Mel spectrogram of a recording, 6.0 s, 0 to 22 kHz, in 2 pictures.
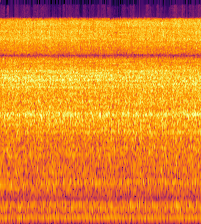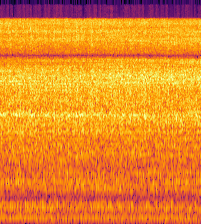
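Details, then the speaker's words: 1914 Dodge Brothers rat rod roadster with 1962 Oldsmobile 392 V8 and Hydro, first start with no coolant in it: smooth, even V8 idle, steady low rumble; lifters ticked at first start but calmed, no ticking or misses now, healthy. "i don't really want to run it much more than this don't have any water in it sounds good though"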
